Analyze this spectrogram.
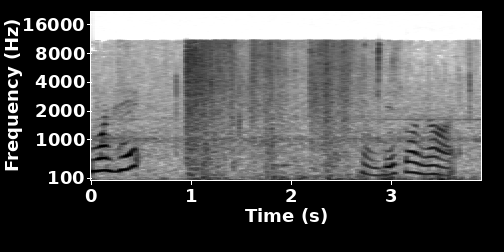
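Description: A pickaxe strikes wood with a thud.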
